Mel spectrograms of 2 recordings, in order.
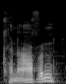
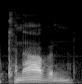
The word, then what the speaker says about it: Carnarvon: Yeah, that's how you say it, Carnarvon. You non-speaking Welsh people, Carnarvon.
